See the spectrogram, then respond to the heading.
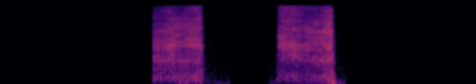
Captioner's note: marker pen scratching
